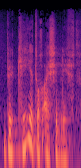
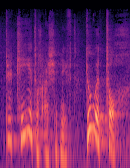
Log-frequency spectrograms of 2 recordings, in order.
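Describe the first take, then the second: First: Soft plea. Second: Softer, higher begging plea; a quiet, higher plea to come home; tender pleading. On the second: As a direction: beg them gently, almost hushed. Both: Shown as a demonstration. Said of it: "zou je bijna kunnen vertalen met".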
